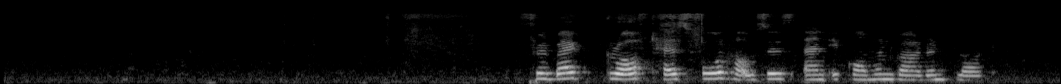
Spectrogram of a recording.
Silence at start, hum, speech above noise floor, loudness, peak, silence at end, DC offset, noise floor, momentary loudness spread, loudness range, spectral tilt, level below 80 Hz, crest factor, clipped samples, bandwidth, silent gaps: 5.3 s; none; 37 dB; -24 LUFS; -8 dBFS; 0.8 s; under 0.1%; -60 dBFS; 10 LU; 7 LU; -5.5 dB/octave; -62 dBFS; 20 dB; under 0.1%; 11.5 kHz; none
